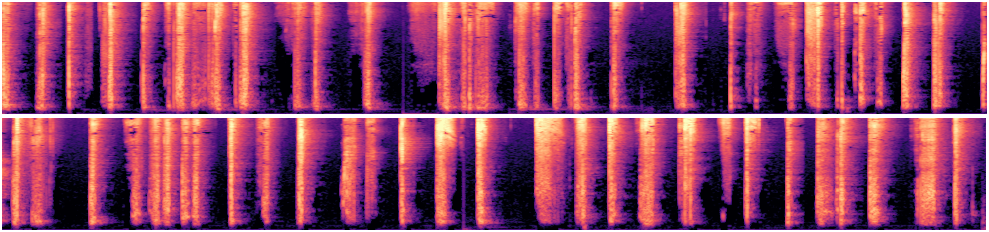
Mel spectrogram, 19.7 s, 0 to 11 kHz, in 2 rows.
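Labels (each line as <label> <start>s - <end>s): Constant wet and sludgy sounds of a gel-like substance. 0.0s - 19.7s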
